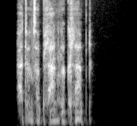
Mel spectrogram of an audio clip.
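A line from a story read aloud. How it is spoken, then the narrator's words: Whisper. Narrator (German): flüsterte Ghanima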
